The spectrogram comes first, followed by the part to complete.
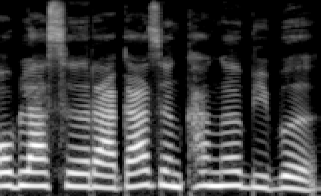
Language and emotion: Bodo, neutral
